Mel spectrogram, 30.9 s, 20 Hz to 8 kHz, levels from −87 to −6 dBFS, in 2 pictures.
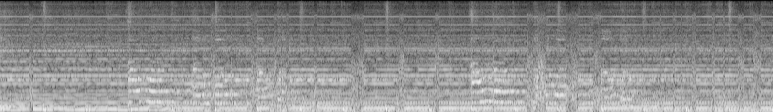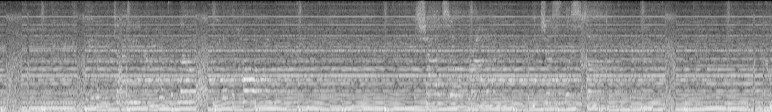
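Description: A steady whine at 1 kHz runs through the whole clip, loud, only about 10 dB under the sound. This is USB whine: bus frame current leaking through power or ground.

From 0.58 to 0.66 s, 80 ms of sound vanishes into steady noise. This is sound dropped by the voice detector, likely a sender's detector mistaking it for background.

From 4.22 to 18.00 s, the sound turns choppy, with about 2.7 s replaced by synthetic noise in scattered pieces. This is sound chopped by the voice detector, likely switching on and off repeatedly.

From 19.38 to 19.62 s, another 240 ms drops out to comfort noise, likely the same dropout again.

From 26.02 to 28.98 s, likely chopping returns, with about 380 ms swapped for fill. From 30.52 to 30.74 s, 60 ms more is chopped.

The call path itself, which fits G.722, leaves nothing above 8 kHz.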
